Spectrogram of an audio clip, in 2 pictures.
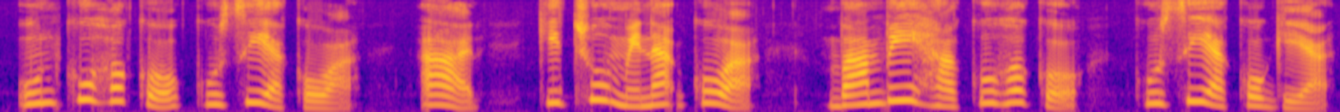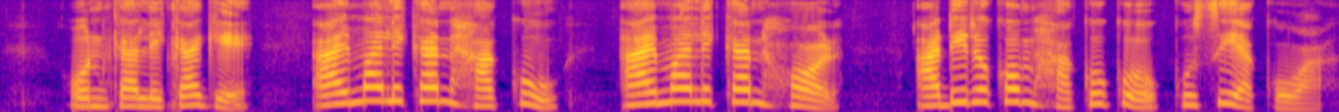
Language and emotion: Santali, neutral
